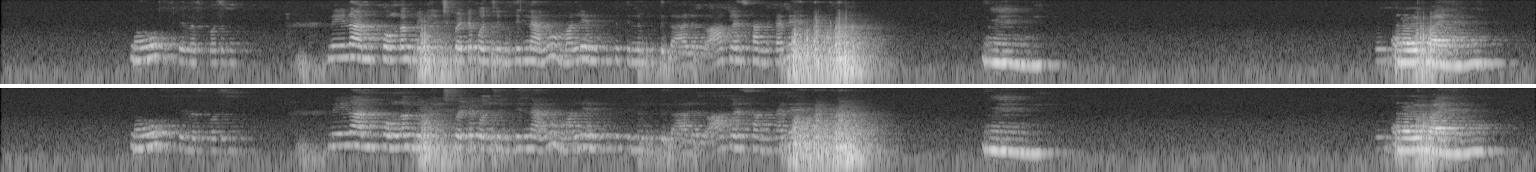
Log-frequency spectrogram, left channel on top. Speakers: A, on the left; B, on the left.
A: నువ్వు
B: తినకపోతే పో నేను ఆమె పొంగల్ మిగిలించి పోయింటే కొంచెం తిన్నాను మళ్ళీ వెనకింట తిన్న బుద్ధి కాలేదు ఆకలేస్త అంత కానీ తింటిన
A: ఉ
B: ఇంకా
A: రవి బాయనా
